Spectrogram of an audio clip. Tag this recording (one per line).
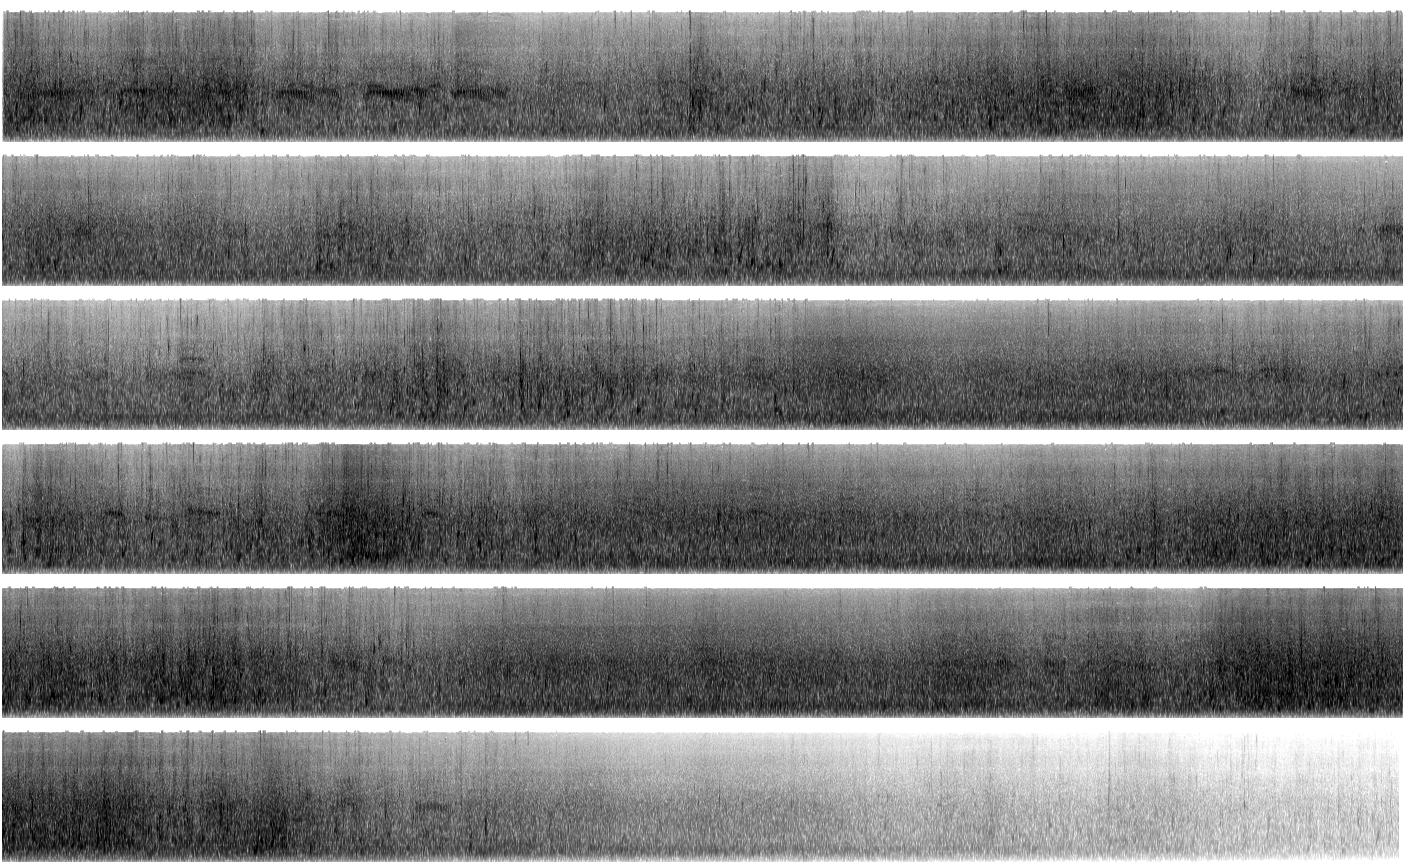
beach
environmental-sounds-research
field-recording
gentle
gulls
lapping
ocean
sea-birds
seagull
sea-gulls
shore
stereo
water
waves
wet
